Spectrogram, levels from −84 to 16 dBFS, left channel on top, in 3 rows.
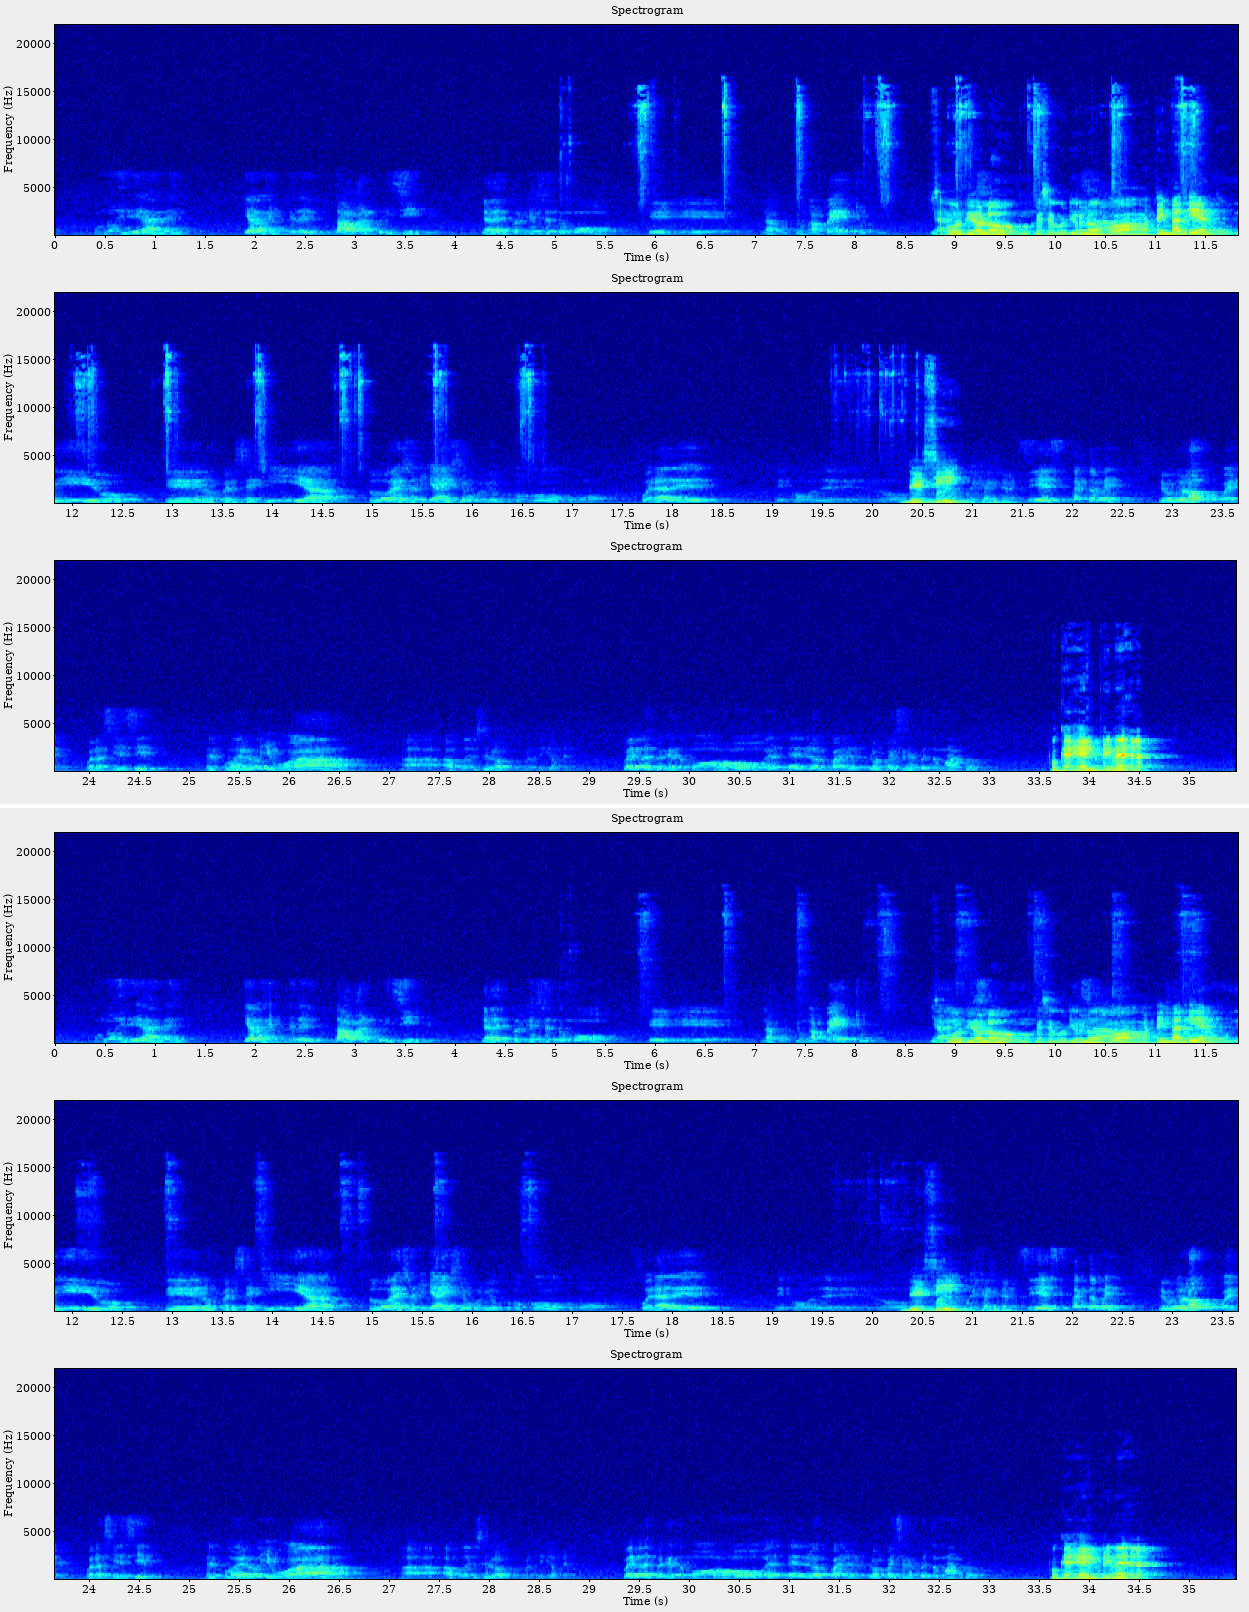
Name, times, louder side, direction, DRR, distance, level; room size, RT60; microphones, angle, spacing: voice 1, 0.4-1.3 1.9-3.9 4.3-5.5 5.9-8.2 8.8-9.8 10.1-12.5 12.9-14.6 15.0-18.5 19.0-23.7 24.0-24.7 25.2-26.6 27.1-28.8 29.3-32.9 34.0-34.4, right 1 dB, 15° right, 3.7 m, -43 dB
sound 1, 5.0-5.2 5.7-6.2 6.7-6.8 7.4-7.6 8.1-8.4 8.9-9.2 9.7-9.9 10.4-10.7 11.2-11.5 12.0-12.3 12.8-13.1 13.8-14.0 14.6-14.9 15.6-15.8 16.4-16.7 19.6-20.5, left 12 dB, 75° left, 1.7 m, -46 dB
voice 2, 8.9-11.7 20.3-20.9 33.6-34.5, left 3 dB, 35° left, 0.9 m, -25 dB
26.5 x 13.5 x 3.5 m
head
